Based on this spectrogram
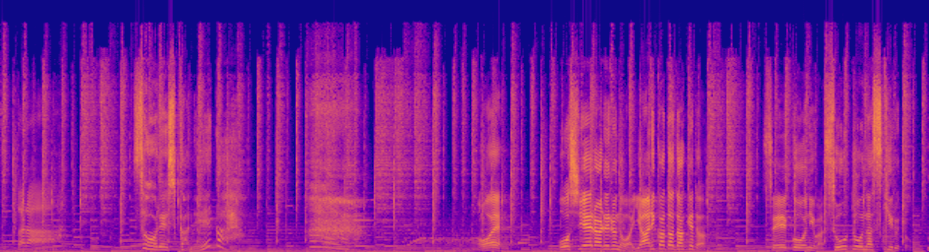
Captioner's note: sigh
